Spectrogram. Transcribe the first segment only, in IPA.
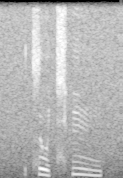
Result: t͡s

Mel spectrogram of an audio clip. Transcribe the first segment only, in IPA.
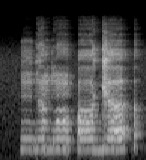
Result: ŋ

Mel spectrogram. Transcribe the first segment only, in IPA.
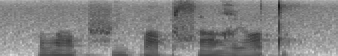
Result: ðˤ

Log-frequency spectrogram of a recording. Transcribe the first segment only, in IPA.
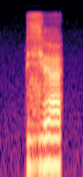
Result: zʲ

